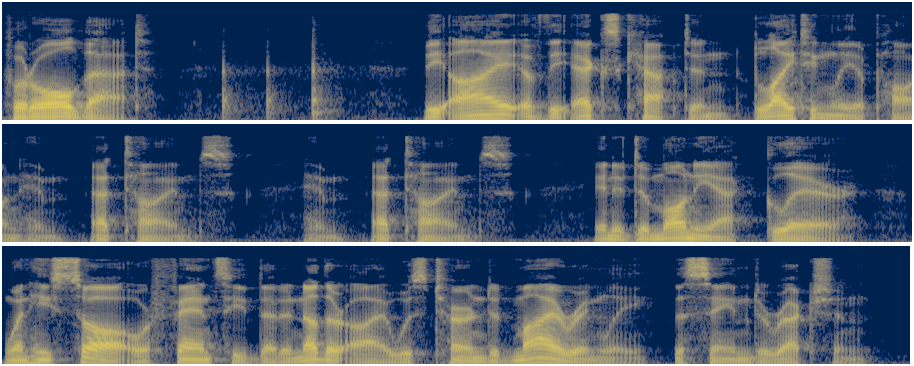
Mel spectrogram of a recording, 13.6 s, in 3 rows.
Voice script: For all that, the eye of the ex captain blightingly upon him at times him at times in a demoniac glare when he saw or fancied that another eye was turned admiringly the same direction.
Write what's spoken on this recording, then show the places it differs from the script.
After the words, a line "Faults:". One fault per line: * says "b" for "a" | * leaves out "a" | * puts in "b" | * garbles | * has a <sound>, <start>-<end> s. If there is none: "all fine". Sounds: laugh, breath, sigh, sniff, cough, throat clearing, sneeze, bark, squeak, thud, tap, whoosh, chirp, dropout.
For all that, the eye of the ex captain blightingly upon him at times him at times in a demoniac glare when he saw or fancied that another eye was turned admiringly the same direction.
Faults:
* has a thud, 1.1-1.7 s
